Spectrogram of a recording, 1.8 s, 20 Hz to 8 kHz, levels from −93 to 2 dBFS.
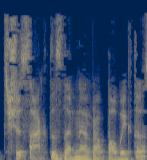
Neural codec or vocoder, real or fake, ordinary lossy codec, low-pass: none; real; MP3, 32 kbps; 7.2 kHz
